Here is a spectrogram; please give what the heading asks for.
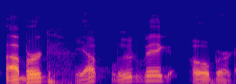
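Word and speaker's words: Åberg: Oh, Oberg. Aberg. Yep. Ludvig. Oberg. I believe with the umlot above it, it's pronounced as Yeah, correct.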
